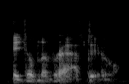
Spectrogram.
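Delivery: horrible, breathy, very quiet whispered hero voice. Repeating a line from a meme after a bad impression, do a horrible Batman impression. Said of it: "That's a sufficiently horrible Batman impression".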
